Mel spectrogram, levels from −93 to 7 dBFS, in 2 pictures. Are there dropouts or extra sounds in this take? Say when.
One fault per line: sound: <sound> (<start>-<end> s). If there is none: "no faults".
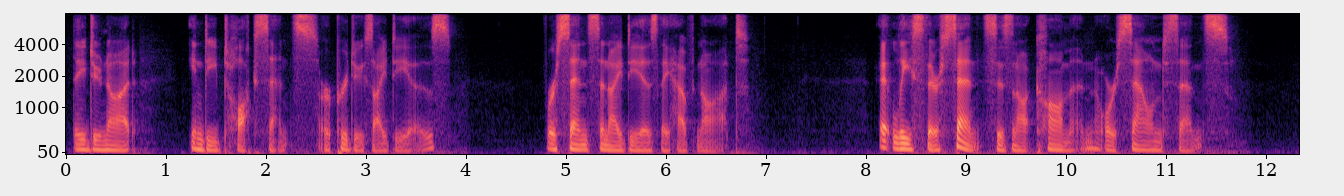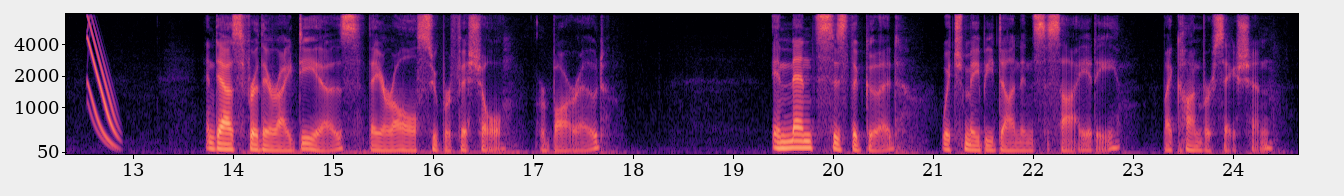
sound: chirp (12.5-12.9 s)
